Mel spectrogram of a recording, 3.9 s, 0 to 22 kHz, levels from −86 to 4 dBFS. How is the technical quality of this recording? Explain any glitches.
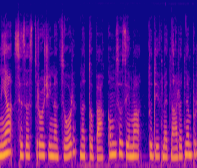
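The recording has one audible glitch. Loud pop at 3.1 s: a single sharp pop, well above the speech level, with the speech continuing underneath. It's likely a sudden voltage pulse from a plug, switch, static or driver glitch.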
